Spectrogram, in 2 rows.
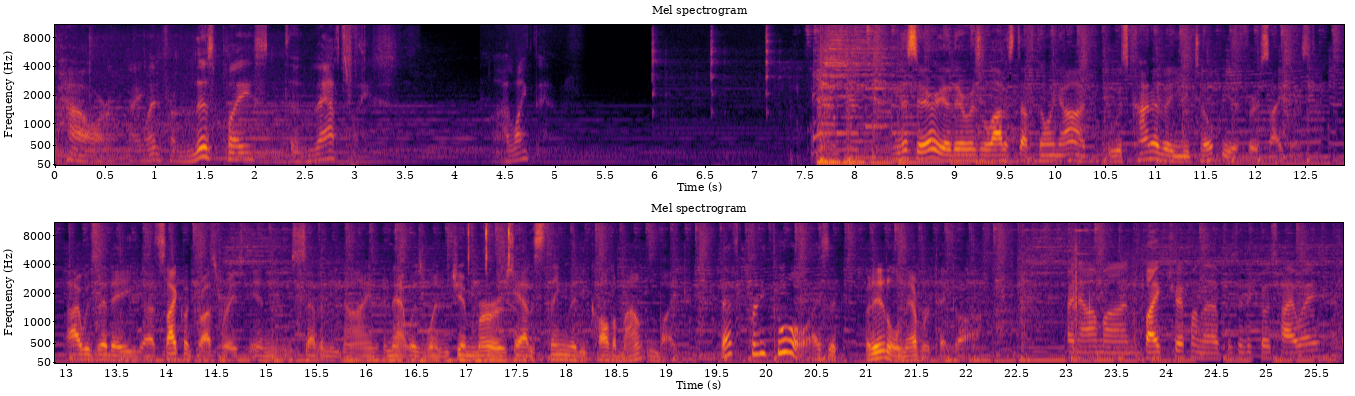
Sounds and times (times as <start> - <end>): Speech: 0.0 - 3.2, 4.4 - 5.0, 8.4 - 22.2, 23.0 - 25.7
Music: 0.0 - 25.7.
